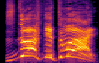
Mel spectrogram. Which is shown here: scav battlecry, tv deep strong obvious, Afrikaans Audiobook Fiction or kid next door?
scav battlecry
